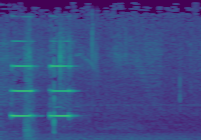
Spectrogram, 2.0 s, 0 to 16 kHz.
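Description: Mug press alarm beeping: two short, high, steady beeps close together near the start, then quiet room tone with a faint hum. The alarm signals that the press's 60-second countdown has finished.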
